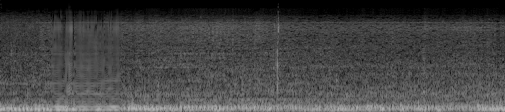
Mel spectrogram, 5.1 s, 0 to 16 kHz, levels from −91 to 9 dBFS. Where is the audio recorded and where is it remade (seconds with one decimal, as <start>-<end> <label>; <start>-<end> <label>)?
0.0-0.5 recorded; 0.5-1.2 remade; 1.2-5.1 recorded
